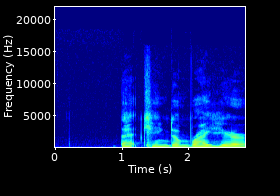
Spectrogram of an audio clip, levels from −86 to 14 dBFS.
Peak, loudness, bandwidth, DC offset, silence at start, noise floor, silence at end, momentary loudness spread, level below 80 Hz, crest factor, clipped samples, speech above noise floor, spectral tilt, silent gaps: -14 dBFS; -32 LUFS; 16.5 kHz; under 0.1%; 1 s; -66 dBFS; 0 s; 6 LU; -64 dBFS; 18 dB; under 0.1%; 35 dB; -6.5 dB/octave; none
